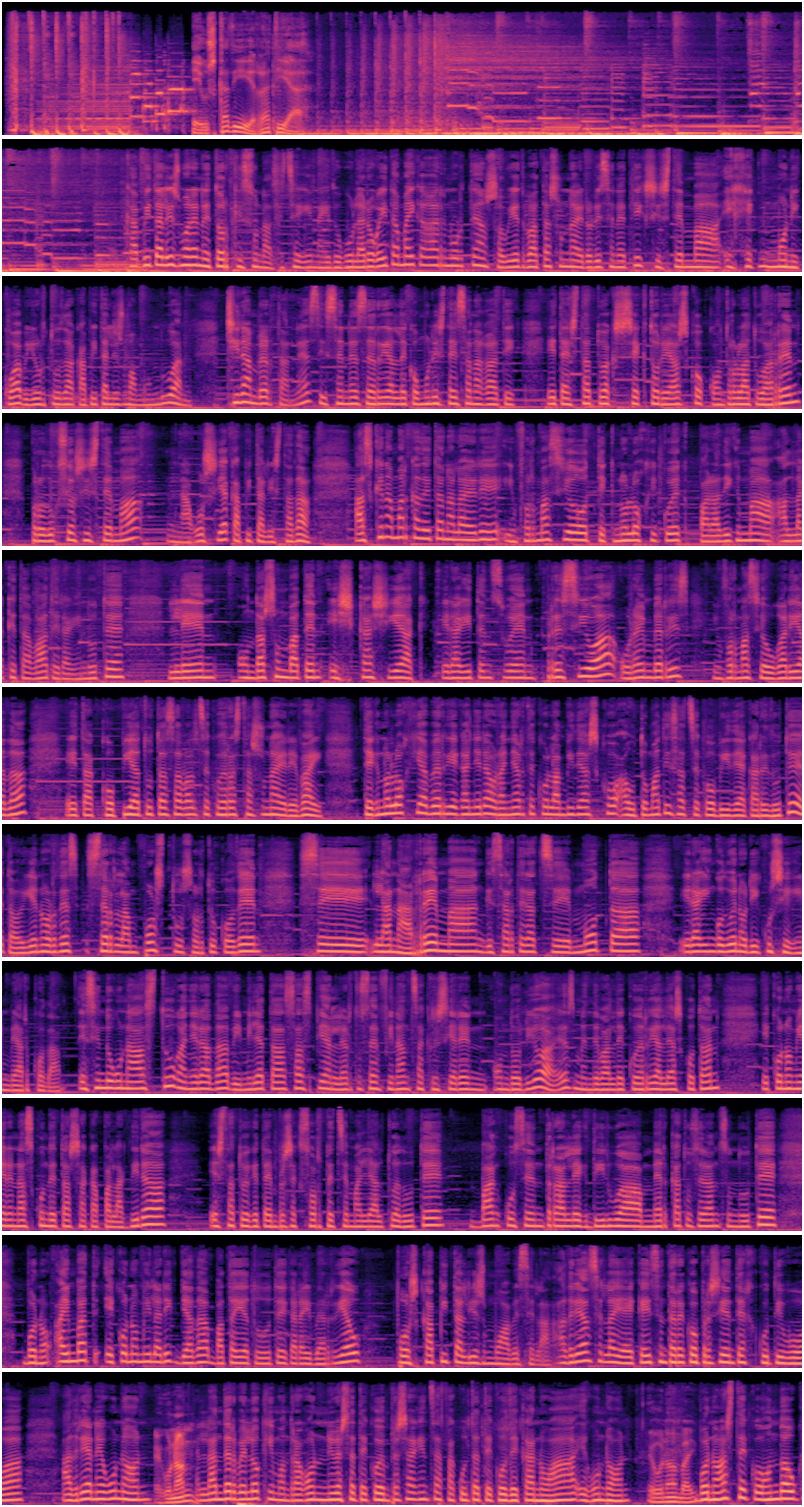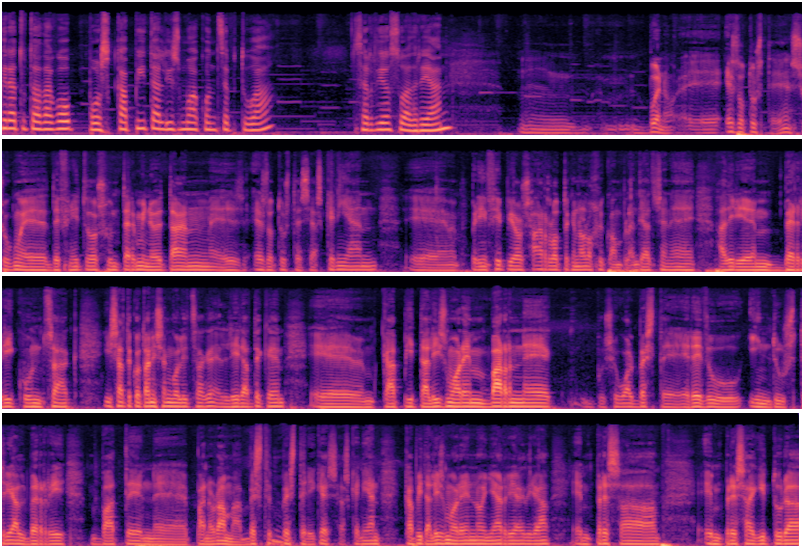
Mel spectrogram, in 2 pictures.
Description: Euskadi Irratiko Faktorian, postkapialismoari buruzko eztabaida.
